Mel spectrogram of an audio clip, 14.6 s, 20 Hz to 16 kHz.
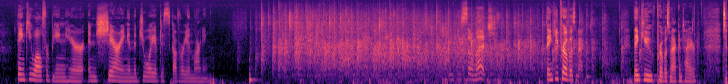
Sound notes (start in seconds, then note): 5.0 applause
